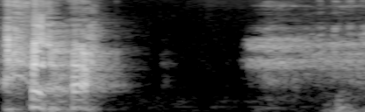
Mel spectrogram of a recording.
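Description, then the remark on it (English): A female dog gives one short, loud bark, followed by a brief silence and then some softer, rough breathy noise. “And I think your dog agrees with me.”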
